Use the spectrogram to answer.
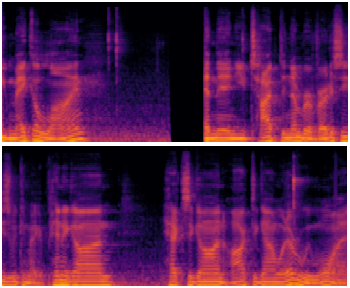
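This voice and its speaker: A dark, mellow voice at a fairly quick pace, with audible room echo. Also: man. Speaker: high school math teacher. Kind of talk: tutorial. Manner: casual, many fillers.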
